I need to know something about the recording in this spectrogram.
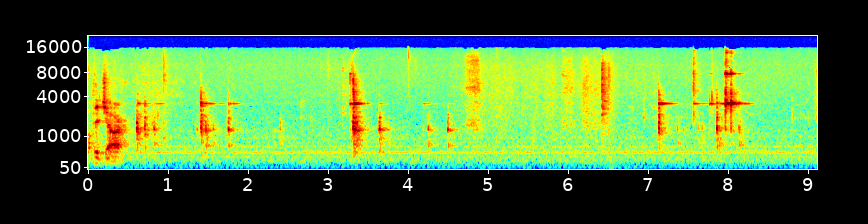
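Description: Glass jars clink and tap against a hard countertop.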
